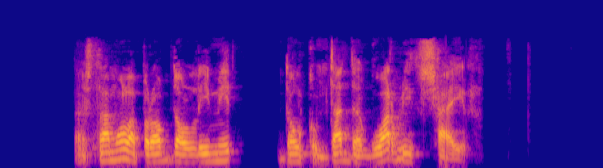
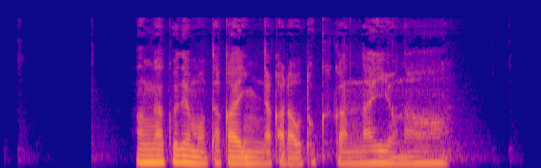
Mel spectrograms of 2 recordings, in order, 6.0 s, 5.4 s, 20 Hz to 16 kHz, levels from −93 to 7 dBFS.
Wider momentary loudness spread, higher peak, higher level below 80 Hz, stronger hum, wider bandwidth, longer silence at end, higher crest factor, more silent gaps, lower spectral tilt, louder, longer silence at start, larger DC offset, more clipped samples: first, 14 LU vs 10 LU; first, -2 dBFS vs -6 dBFS; second, -62 dBFS vs -44 dBFS; neither; second, 7.6 kHz vs 11.5 kHz; first, 1.3 s vs 0.9 s; about the same, 18 dB vs 20 dB; first, 2.47-2.78 s vs none; second, -4.5 dB/octave vs -7 dB/octave; first, -17 LUFS vs -25 LUFS; second, 0.75 s vs 1.35 s; neither; neither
